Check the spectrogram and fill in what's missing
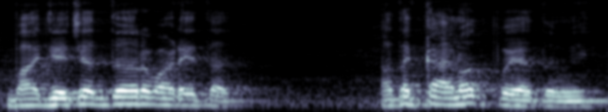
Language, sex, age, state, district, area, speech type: Goan Konkani, male, 45-60, Goa, Murmgao, rural, spontaneous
